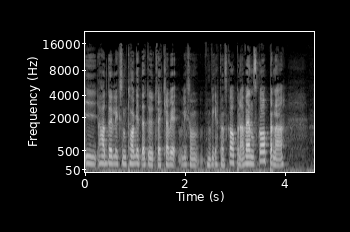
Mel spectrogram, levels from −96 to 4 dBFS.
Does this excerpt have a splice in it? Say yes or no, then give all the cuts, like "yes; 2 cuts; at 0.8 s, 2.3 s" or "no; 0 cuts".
yes; 2 cuts; at 1.1 s, 2.3 s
